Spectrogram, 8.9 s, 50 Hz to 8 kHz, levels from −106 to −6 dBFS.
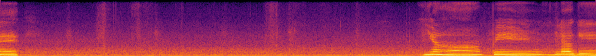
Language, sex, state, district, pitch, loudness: Hindi, female, Madhya Pradesh, Umaria, 105 Hz, -10 LUFS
